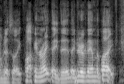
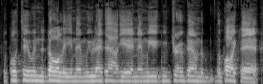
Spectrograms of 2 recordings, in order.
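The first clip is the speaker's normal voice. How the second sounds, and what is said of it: Put-on Cockney British accent. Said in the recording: “your sweet British accent ... It was more Cockney than British”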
